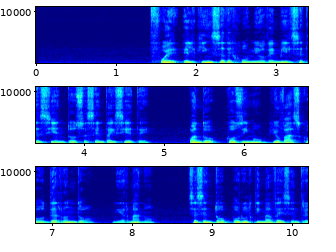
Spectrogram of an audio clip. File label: AUDIO BOOK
